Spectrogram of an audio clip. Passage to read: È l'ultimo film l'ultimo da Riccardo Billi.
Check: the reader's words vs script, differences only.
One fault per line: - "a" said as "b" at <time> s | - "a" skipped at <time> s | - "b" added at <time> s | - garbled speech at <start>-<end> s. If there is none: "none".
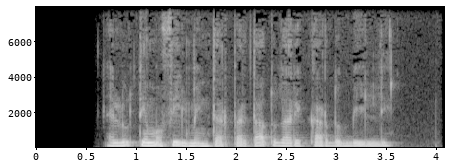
- "l'ultimo" said as "interpretato" at 1.6 s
